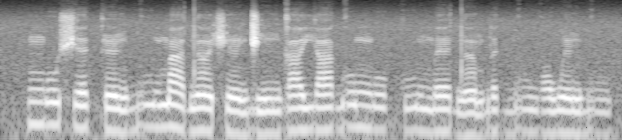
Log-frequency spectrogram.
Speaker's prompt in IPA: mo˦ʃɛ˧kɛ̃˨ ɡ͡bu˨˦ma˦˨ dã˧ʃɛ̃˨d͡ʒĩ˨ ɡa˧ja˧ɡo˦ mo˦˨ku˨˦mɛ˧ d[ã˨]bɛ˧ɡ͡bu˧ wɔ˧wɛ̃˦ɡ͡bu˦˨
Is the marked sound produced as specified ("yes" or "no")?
yes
